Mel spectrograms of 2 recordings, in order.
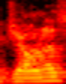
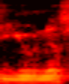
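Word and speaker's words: Joonas: I think so I I'd always say Jonas but I think it's unas or yui Y Saros so Unice I'll go Unice forward Mark Castell who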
